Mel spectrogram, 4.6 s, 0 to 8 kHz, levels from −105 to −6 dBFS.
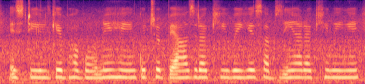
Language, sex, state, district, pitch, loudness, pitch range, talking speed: Hindi, female, Uttar Pradesh, Etah, 250 Hz, -16 LUFS, 245-255 Hz, 170 wpm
